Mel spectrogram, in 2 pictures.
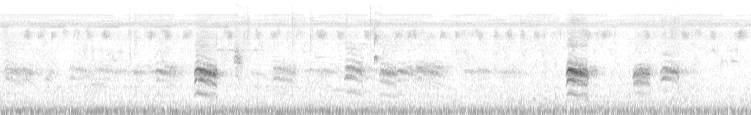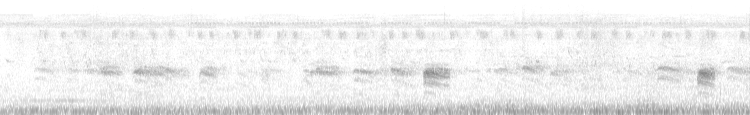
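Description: Birds calling over and over in short calls, with a few louder calls standing out, over a steady low rumble.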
